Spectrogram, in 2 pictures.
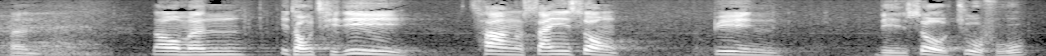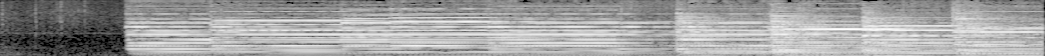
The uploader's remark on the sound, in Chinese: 本节目是由台北信友堂提供的主日崇拜现场实况录音，由良友电台剪接制作。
